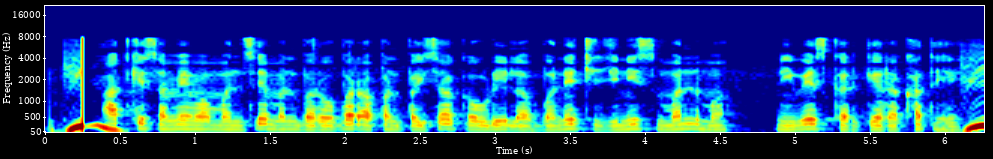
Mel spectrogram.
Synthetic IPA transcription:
aːd͡ʒkesɐməjmẽmɐnsemɐnbɐɾoːbəɾɐpənpɐɪsakəwɽilabɐnet͡ʃʰd͡ʒɪnɪsmɐnmẽ | nɪʋeːskɐɾkeɾɐkʰət̪ɦɛː

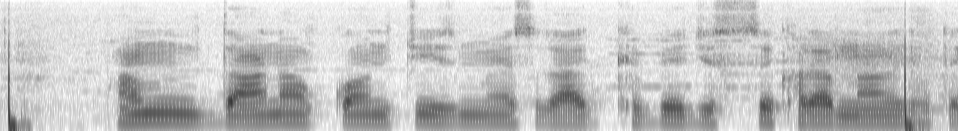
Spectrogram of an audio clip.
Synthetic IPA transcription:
ɦəmd̪aːnakɔːnt͡ʃiːzmẽsɾaːkʰəpẽd͡ʒɪsːexʰəɾaːbnaːd͡ʒɦoːt̪eɦɛː

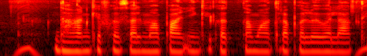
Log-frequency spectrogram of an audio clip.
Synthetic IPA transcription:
d̪ʱaːnkefəsəlmãpaːɳĩkekət̪namaːt̪ɾapəloeʋalaːɡ̚t̪ʰ

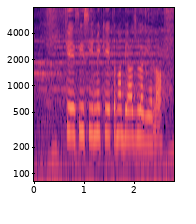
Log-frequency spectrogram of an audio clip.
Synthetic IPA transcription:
keːsiːsiːmẽːkeːt̪nãːbɪjaːd͡ʒləɡeːla̰ː

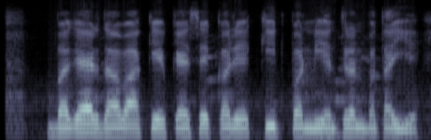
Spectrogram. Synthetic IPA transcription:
bɐɡɛːɾd̪aːwakekɛːsekəɾekiːʈpəɾnijə̃nt̪ɾənbət̪aːieː

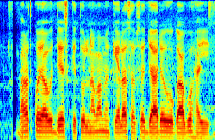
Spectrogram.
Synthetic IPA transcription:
bʱaːɾət̪koːiəʊd̪eːsket̪ʊlnamamẽkeːlasəbsed͡ʒaːɾeoːɡaːboɦɛi

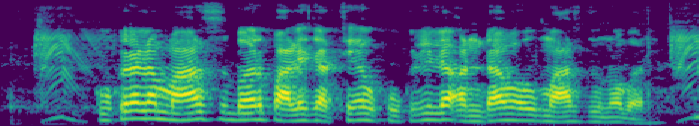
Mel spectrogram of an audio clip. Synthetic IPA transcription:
kukɾalamasbəɾpaled͡zat̪ʰeawkukɾilaəɳɖaʋaumasd̪ʱunɔbə̰ɾ

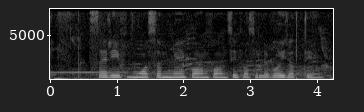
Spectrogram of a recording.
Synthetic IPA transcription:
sɐɾiːfmɔːsəmːẽkɔːnkɔːnsefɐsleboid͡ʒaːt̪eɦɛ̃ː

